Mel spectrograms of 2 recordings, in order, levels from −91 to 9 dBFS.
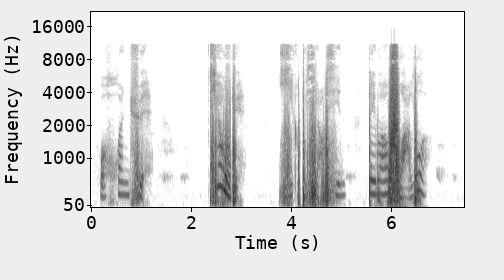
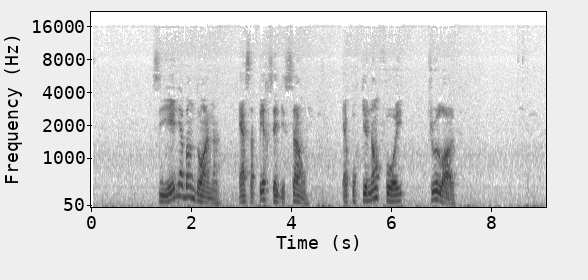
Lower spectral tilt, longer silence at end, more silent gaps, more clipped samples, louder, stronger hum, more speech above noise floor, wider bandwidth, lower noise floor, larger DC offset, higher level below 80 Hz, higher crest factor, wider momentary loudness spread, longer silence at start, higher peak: second, -5 dB/octave vs -6.5 dB/octave; first, 0.8 s vs 0.25 s; neither; neither; about the same, -19 LUFS vs -20 LUFS; neither; first, 64 dB vs 32 dB; second, 11.5 kHz vs 17 kHz; first, -83 dBFS vs -50 dBFS; neither; first, -40 dBFS vs -48 dBFS; about the same, 22 dB vs 18 dB; first, 23 LU vs 12 LU; second, 0.2 s vs 1.25 s; about the same, 0 dBFS vs -2 dBFS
